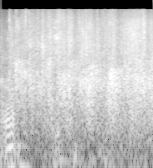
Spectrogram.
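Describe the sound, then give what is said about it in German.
An audience claps steadily for two seconds, a dense, even wash of applause holding at a fairly loud level, with faint voices mixed into the crowd noise. “ich wollte den Applaus nicht abschneiden für Heil Ja.”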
